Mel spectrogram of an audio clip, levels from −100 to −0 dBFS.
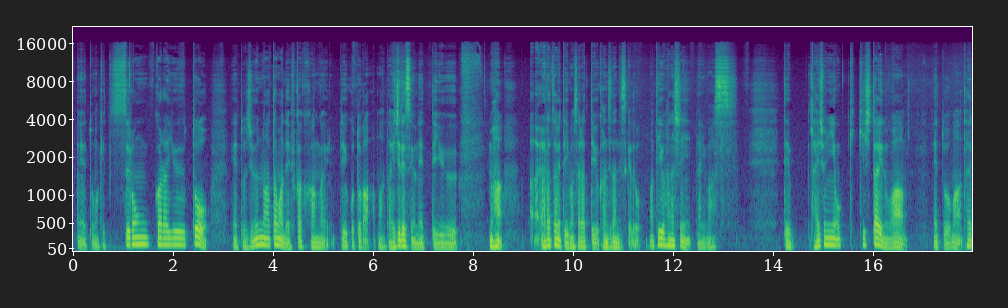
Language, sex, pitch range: Japanese, male, 75-100 Hz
